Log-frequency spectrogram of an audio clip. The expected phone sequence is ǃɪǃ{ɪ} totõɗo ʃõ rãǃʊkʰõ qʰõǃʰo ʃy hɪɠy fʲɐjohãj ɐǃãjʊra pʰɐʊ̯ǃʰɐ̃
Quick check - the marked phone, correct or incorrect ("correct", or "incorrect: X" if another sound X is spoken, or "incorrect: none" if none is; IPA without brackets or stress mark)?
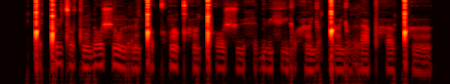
incorrect: y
